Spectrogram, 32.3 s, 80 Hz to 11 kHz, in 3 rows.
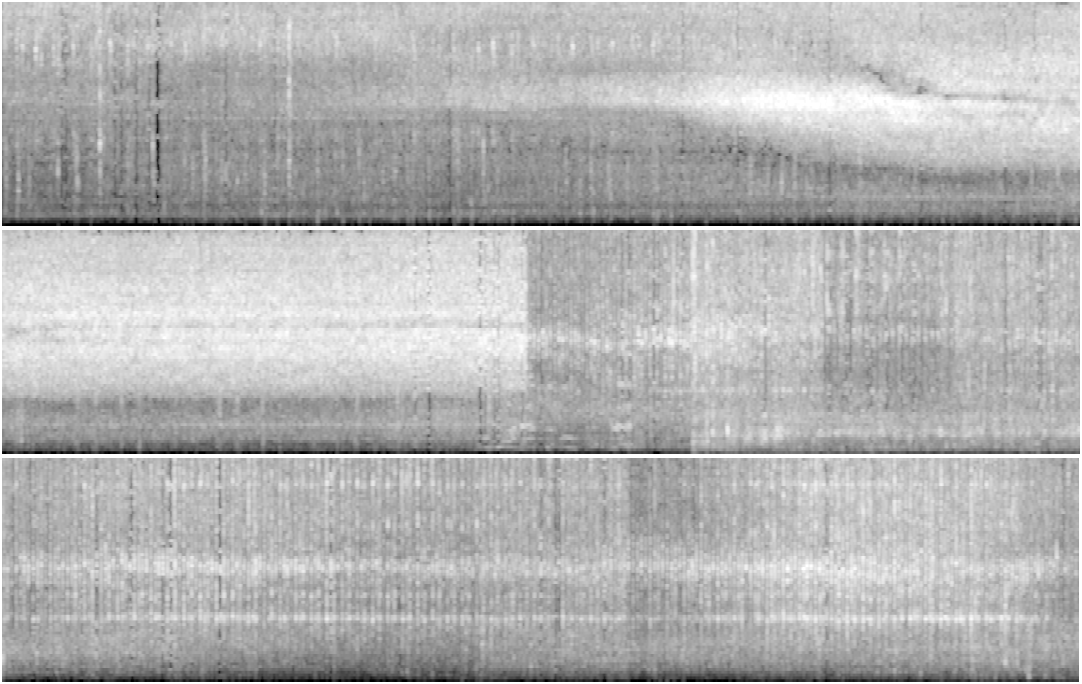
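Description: Gauge 1 live-steam model locomotives running, with a steady hiss of steam. A louder passage of running noise comes a little past halfway.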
